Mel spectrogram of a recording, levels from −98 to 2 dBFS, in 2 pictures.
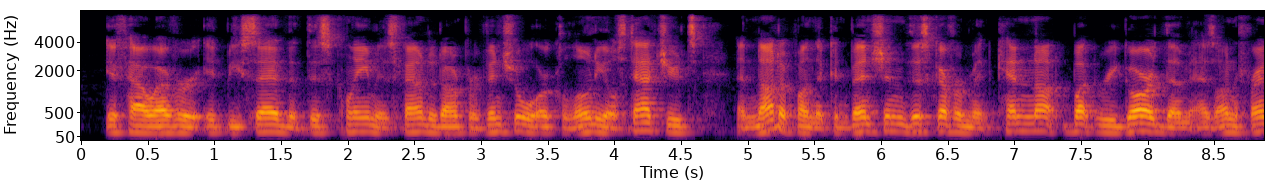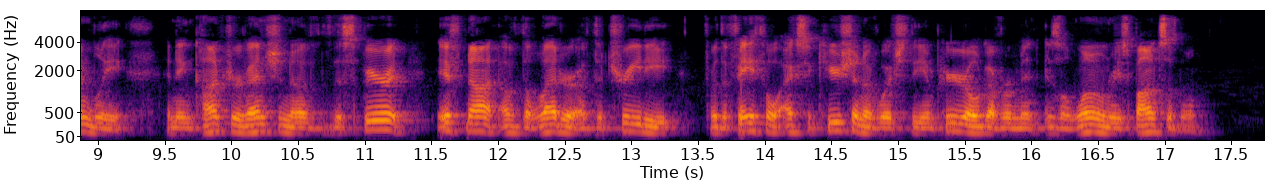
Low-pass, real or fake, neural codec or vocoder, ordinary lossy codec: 7.2 kHz; real; none; AAC, 48 kbps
